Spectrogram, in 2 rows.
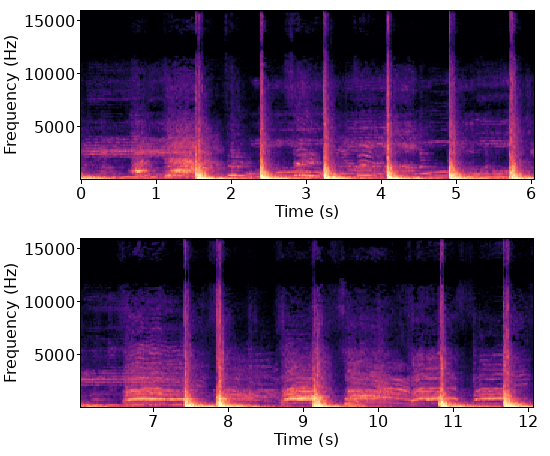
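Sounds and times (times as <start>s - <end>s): people singing: 0.0s - 12.0s.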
